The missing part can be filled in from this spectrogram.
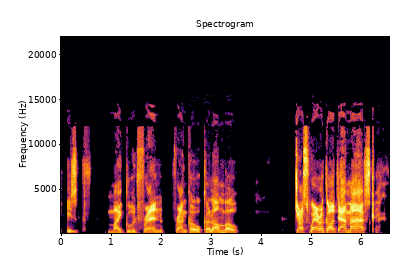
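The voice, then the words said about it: Poor Arnold Schwarzenegger impression. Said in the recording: “terrible Arnold impression”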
